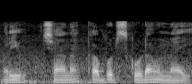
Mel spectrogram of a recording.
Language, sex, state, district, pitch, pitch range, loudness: Telugu, male, Telangana, Mahabubabad, 105 Hz, 100-115 Hz, -17 LUFS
